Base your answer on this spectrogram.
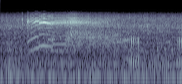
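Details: A ginger kitten gives a high, thin meow that rises then falls, with a fainter squeak after.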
